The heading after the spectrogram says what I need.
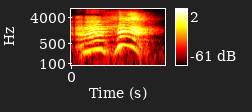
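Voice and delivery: high, loud gotcha cry; triumphant aha. Acted. Mister Large catches his wife with the knife, loud and triumphant. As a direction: pounce on the moment. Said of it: "said Mister Large".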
